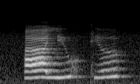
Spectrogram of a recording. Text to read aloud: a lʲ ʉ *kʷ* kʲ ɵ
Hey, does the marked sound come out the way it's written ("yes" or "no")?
no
